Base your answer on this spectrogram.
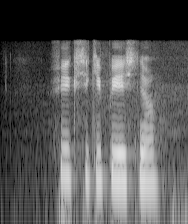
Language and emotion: Russian, neutral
